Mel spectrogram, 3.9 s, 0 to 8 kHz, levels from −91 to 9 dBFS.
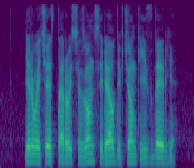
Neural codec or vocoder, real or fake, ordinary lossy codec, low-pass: codec, 16 kHz, 2 kbps, FunCodec, trained on LibriTTS, 25 frames a second; fake; MP3, 64 kbps; 7.2 kHz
